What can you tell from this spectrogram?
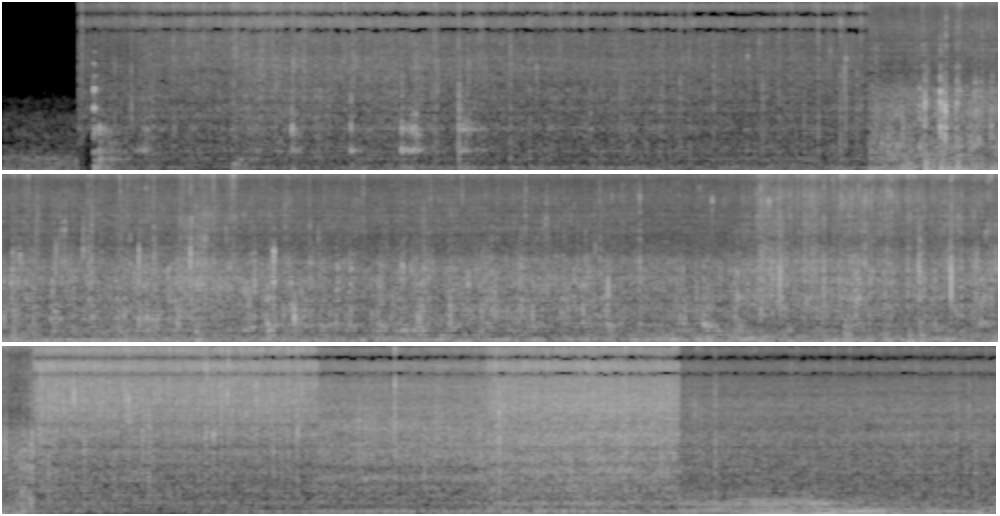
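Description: Food sizzling in a hot frying pan, starting about a second in: eggs scrambling in green-onion oil, then rice and chopped vegetables being stir-fried, with some stirring. The sizzle gets louder and quieter in steps as the clips change.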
